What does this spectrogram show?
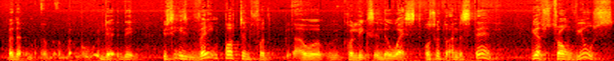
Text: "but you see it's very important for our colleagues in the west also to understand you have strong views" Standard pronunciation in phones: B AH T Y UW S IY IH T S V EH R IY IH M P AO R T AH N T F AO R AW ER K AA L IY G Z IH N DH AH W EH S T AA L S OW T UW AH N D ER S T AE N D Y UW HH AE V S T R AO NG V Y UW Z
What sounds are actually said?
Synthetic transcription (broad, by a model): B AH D Y UW S IY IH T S V EH R IY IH M P AO T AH N T F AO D AW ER K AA L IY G S IH N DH AH W EH S T AA L S OW T UW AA N D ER S T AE N D Y UW HH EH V S T R AO NG V Y UW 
